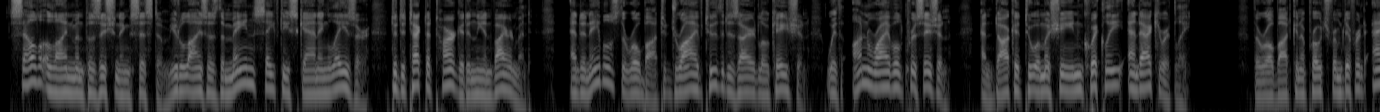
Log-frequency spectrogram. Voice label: Corporate Explainer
